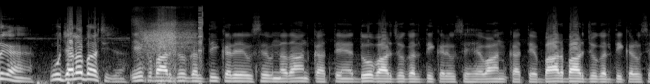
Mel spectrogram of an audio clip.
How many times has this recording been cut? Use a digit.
1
